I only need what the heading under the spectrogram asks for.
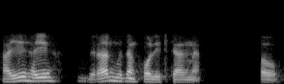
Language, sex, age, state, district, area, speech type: Bodo, male, 18-30, Assam, Kokrajhar, urban, conversation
